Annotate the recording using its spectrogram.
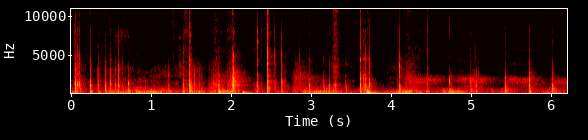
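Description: Small plastic doll figure and plastic dollhouse parts clicking and tapping as a hand moves the figure through the toy house: a string of light, irregular clicks.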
